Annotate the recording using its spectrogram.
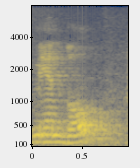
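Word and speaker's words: Manvel: Don't call it Manville, it's Manville. It's got to go real quick, real fast.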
